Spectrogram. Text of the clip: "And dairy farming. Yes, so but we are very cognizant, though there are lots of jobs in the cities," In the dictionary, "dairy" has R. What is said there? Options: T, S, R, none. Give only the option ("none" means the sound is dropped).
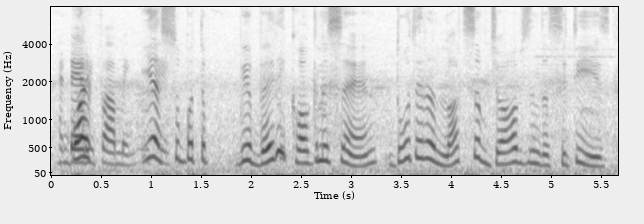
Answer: none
